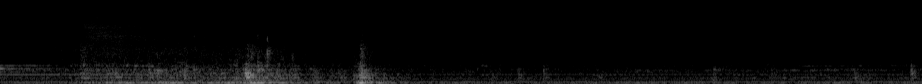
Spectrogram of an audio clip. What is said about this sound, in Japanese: 谷町九丁目。谷町九丁目。千日前線、近鉄線は乗り換えです。左側の扉が開きます。ご注意ください。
